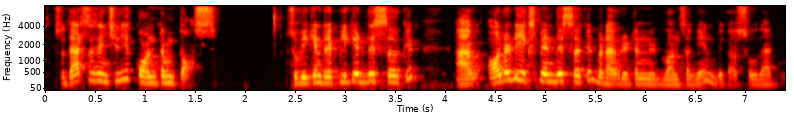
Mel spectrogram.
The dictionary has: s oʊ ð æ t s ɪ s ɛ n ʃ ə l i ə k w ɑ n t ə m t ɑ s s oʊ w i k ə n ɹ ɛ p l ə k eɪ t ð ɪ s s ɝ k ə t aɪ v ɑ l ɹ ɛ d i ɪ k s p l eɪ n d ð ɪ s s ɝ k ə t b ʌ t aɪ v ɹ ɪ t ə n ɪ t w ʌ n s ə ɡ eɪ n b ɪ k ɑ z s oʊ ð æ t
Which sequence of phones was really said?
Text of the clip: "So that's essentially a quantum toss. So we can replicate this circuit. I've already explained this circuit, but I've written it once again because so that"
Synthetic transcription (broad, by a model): s oʊ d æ t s ɪ s ɛ n ʃ ə l i ə k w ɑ n t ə m t ɑ s s oʊ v i k ə n ɹ ɛ p l ə k eɪ t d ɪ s s ɝ k ə t aɪ v ɑ l ɹ ɛ d i ɪ k s p l eɪ n d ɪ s s ɝ k ə t b ʌ t aɪ v ɹ ɪ t ə n ɪ t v ʌ n s ə ɡ eɪ n b ɪ k ɑ z s oʊ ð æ t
